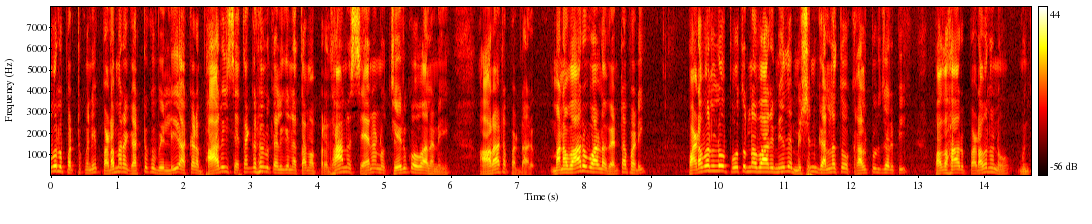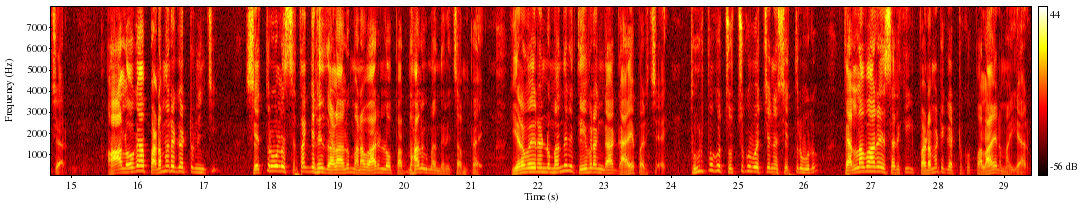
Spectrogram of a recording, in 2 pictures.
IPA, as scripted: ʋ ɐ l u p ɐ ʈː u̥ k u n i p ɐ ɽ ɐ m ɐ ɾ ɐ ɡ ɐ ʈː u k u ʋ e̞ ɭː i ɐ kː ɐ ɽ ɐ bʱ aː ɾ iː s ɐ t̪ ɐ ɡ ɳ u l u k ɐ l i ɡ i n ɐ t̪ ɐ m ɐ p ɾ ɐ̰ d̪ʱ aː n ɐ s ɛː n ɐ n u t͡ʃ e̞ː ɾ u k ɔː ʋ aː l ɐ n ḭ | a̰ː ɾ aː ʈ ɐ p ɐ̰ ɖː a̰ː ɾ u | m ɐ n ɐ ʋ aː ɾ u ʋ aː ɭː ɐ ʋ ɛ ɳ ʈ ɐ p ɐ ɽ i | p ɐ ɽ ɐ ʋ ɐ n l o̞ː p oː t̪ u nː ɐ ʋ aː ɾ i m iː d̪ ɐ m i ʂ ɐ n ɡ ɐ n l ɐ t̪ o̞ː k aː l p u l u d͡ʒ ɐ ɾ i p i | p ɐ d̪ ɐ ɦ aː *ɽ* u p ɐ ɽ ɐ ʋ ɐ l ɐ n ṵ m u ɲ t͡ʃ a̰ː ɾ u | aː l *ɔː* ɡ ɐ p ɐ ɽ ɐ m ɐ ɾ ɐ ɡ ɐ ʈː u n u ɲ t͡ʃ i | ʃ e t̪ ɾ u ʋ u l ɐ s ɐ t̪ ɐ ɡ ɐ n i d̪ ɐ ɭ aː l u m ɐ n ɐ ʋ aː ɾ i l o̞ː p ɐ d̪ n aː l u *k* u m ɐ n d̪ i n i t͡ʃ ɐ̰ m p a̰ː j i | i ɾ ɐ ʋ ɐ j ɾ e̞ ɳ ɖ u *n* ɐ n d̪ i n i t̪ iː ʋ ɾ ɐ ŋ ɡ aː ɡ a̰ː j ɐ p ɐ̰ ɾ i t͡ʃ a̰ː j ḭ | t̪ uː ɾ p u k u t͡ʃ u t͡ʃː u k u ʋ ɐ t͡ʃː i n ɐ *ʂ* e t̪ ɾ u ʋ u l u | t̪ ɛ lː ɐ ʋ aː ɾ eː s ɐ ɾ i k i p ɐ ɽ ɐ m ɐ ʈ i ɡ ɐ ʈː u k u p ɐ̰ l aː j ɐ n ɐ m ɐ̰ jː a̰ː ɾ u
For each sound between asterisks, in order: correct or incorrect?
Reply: incorrect, correct, incorrect, incorrect, incorrect

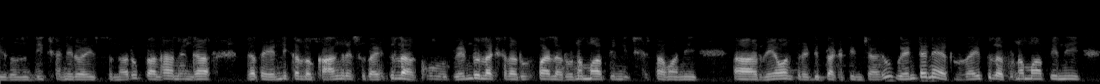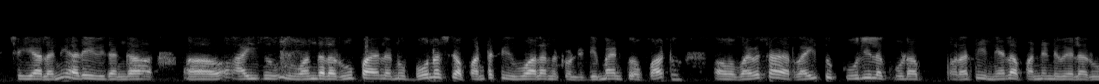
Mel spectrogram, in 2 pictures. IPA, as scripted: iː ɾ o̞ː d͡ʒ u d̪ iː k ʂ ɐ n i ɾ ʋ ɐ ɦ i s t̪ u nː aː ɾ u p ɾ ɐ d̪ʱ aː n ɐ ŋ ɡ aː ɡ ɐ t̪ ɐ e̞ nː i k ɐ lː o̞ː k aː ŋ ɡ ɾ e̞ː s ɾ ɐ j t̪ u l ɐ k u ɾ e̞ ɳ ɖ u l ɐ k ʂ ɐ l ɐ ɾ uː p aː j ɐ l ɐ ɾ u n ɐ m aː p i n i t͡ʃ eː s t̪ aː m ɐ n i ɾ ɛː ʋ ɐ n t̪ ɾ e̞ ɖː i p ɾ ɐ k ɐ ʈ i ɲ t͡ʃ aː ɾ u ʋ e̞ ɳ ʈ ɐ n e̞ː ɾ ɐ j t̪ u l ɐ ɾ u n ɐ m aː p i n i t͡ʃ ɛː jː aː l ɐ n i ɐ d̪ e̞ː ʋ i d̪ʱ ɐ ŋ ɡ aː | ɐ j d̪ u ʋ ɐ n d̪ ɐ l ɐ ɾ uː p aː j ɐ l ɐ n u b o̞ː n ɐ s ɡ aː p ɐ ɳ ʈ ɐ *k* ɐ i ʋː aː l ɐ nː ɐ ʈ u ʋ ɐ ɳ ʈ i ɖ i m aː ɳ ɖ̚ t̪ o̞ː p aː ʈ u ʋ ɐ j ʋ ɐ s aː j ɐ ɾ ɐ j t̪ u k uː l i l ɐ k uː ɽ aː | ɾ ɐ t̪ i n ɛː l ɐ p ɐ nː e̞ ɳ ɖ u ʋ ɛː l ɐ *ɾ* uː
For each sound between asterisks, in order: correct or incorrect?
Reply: correct, correct

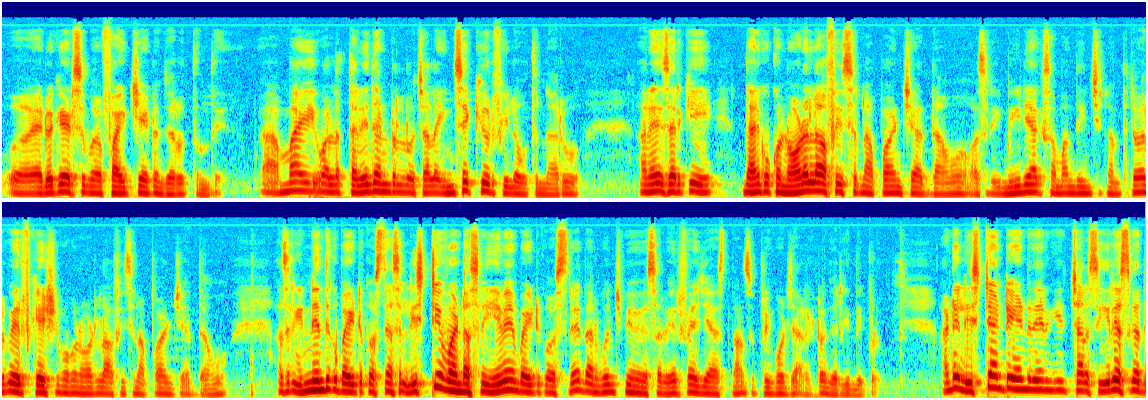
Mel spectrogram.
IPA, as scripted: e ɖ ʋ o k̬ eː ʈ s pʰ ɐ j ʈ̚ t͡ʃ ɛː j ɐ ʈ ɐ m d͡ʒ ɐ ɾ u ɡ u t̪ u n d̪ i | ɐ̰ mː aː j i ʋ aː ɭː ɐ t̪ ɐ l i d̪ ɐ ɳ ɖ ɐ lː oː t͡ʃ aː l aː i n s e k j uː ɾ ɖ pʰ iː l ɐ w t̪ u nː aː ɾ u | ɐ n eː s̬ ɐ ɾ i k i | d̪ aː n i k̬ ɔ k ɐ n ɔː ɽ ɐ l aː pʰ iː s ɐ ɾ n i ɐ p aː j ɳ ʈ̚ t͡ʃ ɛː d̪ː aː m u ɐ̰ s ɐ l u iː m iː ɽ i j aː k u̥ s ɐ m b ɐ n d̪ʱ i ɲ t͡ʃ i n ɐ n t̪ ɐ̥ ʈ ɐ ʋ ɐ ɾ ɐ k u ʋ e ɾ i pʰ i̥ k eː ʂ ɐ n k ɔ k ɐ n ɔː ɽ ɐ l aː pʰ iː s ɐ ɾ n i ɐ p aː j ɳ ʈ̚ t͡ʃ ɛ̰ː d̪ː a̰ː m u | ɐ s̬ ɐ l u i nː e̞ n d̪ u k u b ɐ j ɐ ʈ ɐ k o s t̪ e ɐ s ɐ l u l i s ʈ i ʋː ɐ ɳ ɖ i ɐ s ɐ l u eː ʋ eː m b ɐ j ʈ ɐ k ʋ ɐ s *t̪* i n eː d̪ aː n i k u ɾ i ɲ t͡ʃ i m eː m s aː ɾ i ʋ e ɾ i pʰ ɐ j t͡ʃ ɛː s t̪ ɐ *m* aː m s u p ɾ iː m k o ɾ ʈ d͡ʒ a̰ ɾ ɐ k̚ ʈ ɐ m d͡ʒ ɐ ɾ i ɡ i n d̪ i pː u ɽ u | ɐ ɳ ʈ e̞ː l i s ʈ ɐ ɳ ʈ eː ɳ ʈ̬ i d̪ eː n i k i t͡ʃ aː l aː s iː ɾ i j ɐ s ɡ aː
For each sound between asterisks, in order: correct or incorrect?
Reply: correct, incorrect

